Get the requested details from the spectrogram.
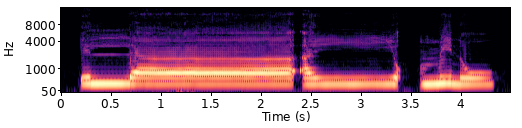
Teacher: حمزہ کی ادائیگی حلق کے نیچے والے حصے سے ہے جو کہ نون پہ جزم ہے.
